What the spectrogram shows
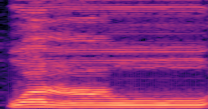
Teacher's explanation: Waru, ini al-ta'rif ketemu ro, namanya al-syamsiyah, alnya tidak jelas, tidak terbaca, langsung ke ro. Waru, ru, ini mad tobi'i atau mad asli, dipanjangkan 2 ketuk.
